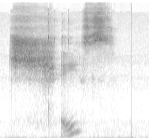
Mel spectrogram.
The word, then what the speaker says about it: chaise: It's spelled Chaise. A chase?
